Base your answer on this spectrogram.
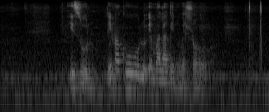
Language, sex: South Ndebele, male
